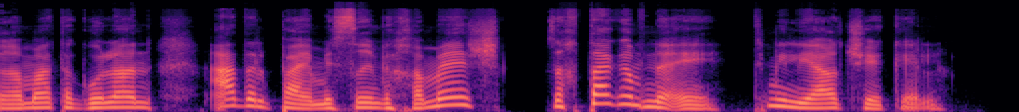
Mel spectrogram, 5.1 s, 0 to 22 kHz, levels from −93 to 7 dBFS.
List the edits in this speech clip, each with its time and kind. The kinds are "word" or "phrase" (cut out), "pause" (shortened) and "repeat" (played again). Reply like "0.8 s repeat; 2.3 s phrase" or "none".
3.2 s word; 3.8 s word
